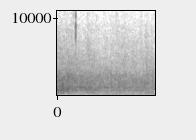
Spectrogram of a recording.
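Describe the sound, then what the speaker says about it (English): A canned round of applause fired from a soundboard button on a hip-hop podcast, a steady, dense wash of clapping and crowd cheer filling the whole second without any talk. "I'm going to hit the round of applause button for 42 Doug"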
